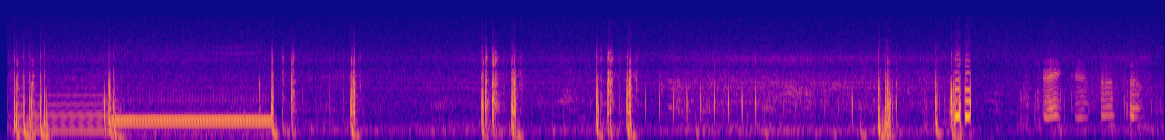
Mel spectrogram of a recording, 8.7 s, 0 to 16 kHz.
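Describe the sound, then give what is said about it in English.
A 1973 telephone call to 411 routed through the 9-1 selector, heard as a steady buzzing tone followed by scattered clicks and short pulses of switching, then a quick run of rapid ticks. “Here's dialing 411 in 1973, and you'll see it's dialing 9-1.”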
